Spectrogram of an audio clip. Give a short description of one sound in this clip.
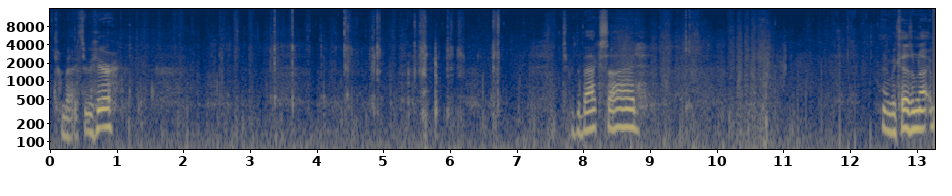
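A knife slices through a fish.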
